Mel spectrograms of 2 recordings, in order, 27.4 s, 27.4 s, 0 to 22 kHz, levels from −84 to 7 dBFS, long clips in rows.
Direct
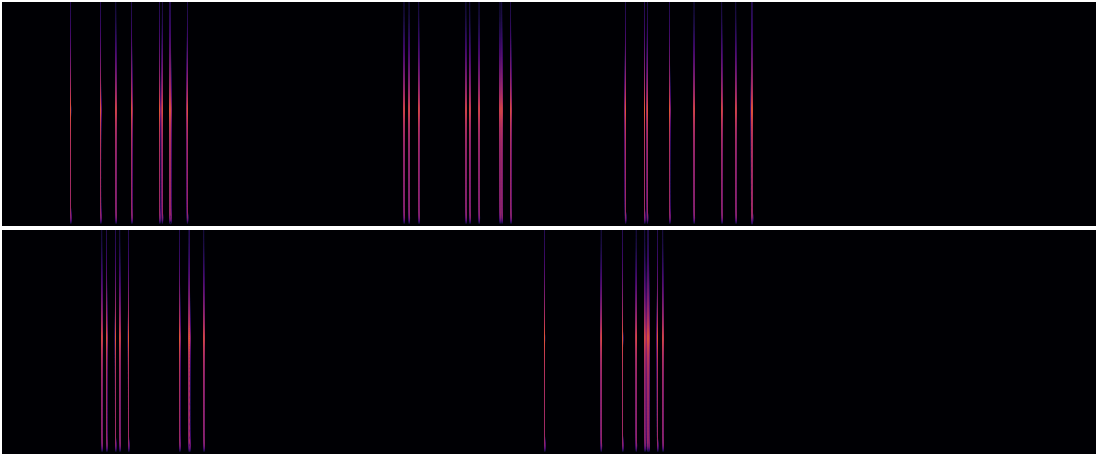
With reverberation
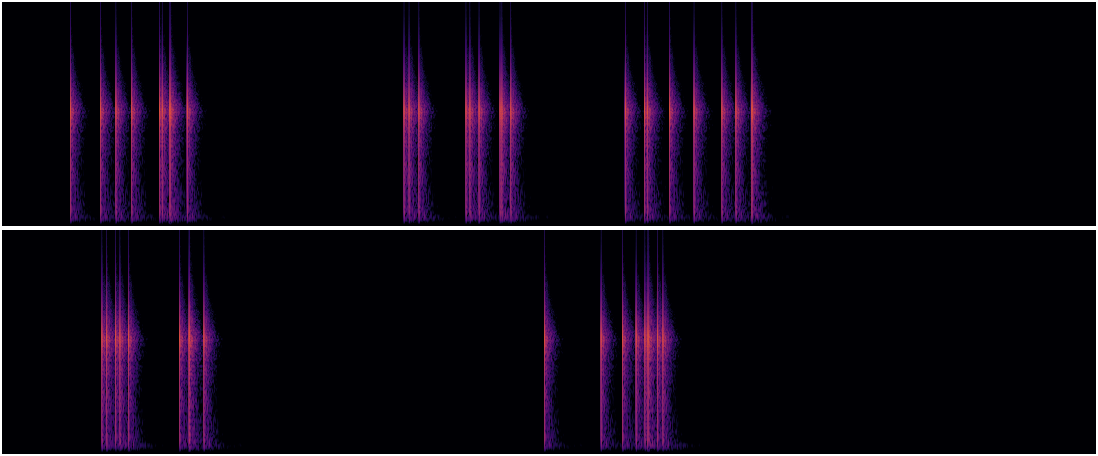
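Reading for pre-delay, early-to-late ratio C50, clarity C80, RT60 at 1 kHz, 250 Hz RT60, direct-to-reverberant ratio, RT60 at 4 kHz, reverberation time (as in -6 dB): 8 ms, 16.5 dB, 22.0 dB, 0.35 s, 1.0 s, 7.5 dB, 0.30 s, 0.40 s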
